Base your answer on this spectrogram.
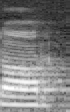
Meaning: letter (symbol in an alphabet)
- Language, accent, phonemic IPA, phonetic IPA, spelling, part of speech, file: Armenian, Eastern Armenian, /tɑr/, [tɑr], տառ, noun, Hy-տառ.ogg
